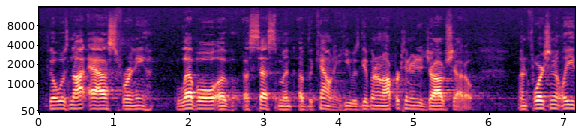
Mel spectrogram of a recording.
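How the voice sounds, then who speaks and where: A man, an incumbent county supervisor, answering in a candidate debate with a loud, slightly hoarse voice and a defensive, chatty manner. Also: medium pitch. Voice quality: loud strong voice. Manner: defensive, conversational with fillers. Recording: long hall reverb.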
